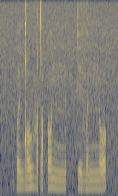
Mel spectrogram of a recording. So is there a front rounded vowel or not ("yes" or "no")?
yes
